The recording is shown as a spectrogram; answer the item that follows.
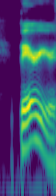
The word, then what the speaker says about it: barrier: Barrier stress on ba.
